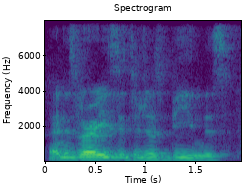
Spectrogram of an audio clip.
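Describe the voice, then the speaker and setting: A man from Norway in his thirties, hosting a podcast in a reflective, casual way, pausing and restarting his sentences as he thinks aloud. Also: mid-range voice, steady tone, warm tone, echoey room. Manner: thoughtful, hesitant with many restarts. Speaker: podcast host.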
